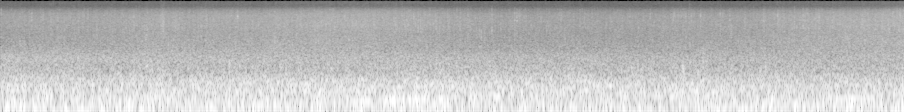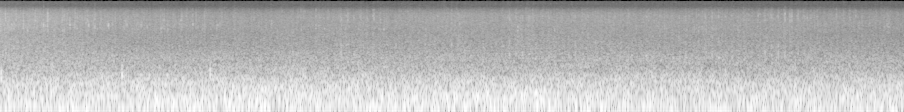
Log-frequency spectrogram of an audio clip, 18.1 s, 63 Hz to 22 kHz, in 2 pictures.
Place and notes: the city, the country & me: february 8, 2012
Solingen, Germany, 8 February 2012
